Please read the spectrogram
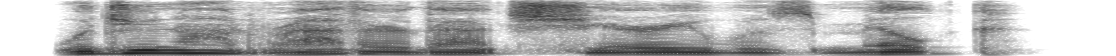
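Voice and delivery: almost a whisper. Reading a story, a man speaking close to a girl's ear: almost a whisper. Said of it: "almost in a whisper".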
